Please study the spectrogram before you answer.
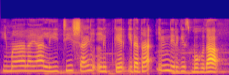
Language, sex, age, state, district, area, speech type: Kannada, female, 18-30, Karnataka, Tumkur, rural, read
